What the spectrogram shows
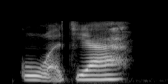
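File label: "guo2jia1", Mandarin Chinese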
